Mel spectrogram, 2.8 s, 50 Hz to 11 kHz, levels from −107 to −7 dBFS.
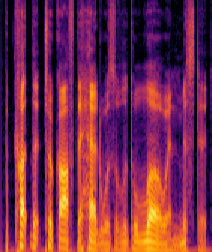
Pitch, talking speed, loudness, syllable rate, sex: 90 Hz, 295 wpm, -21 LUFS, 6.1 syllables/s, male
